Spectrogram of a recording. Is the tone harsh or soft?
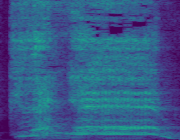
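harsh. It is called out harshly and abruptly.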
